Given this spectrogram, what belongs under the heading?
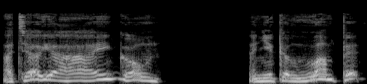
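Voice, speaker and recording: A man voicing a stubborn, cantankerous old male farmer with a drawl who cusses defiantly in a high, shrill voice. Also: takes it slowly, vocal fry, darkish tone, slightly rough, dry recording, studio quality, heavily acted. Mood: angry.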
